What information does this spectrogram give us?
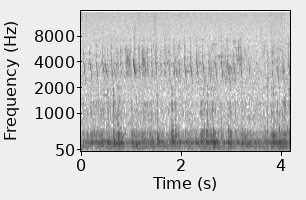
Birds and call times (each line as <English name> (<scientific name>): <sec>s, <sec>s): Scarlet-chested Sunbird (Chalcomitra senegalensis): 1.0s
